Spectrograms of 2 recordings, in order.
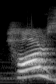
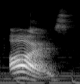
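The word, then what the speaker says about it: hour: हैं इट्स टू आर्स आर्स हार्स नहीं आर्स तो उसका प्रोनाउंस एशन जो है हम आर्स में करते हैं बट उसका spelling H ओ यू आर होता है which is are right so इसके अंदर भी एच आ आता है बट हम एच को साइलेंट रखते हैं राइट नेक्स्ट इज हायर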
